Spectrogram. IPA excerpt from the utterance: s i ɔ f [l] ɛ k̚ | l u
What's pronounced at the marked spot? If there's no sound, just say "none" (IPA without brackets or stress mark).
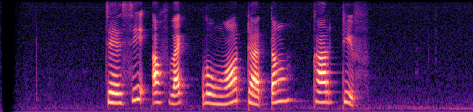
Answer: l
